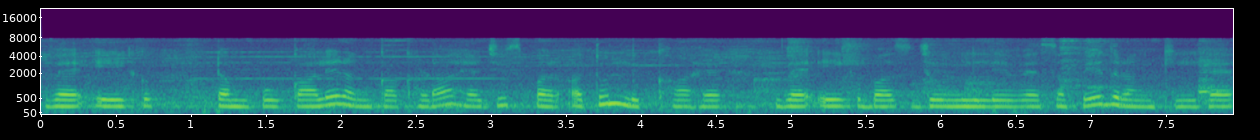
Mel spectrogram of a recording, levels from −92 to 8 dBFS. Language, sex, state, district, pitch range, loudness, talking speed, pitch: Hindi, female, Bihar, Sitamarhi, 215-225 Hz, -20 LUFS, 160 wpm, 215 Hz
